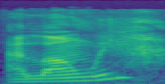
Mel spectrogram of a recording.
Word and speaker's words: Eilonwy: I'm not sure either I think what she introduces herself she says I'm I don't we so I'm almost positive that's how you say it correct me I don't know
